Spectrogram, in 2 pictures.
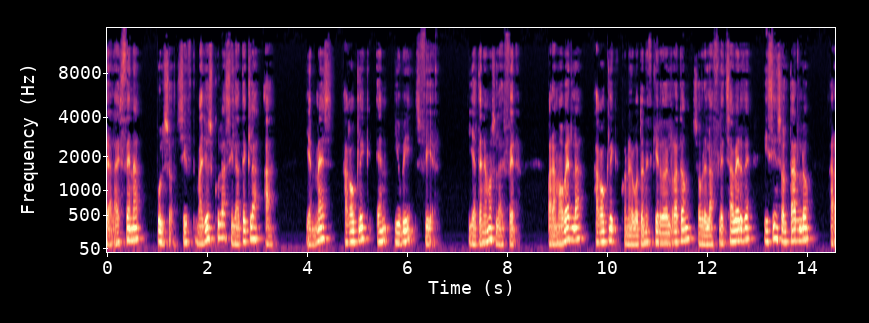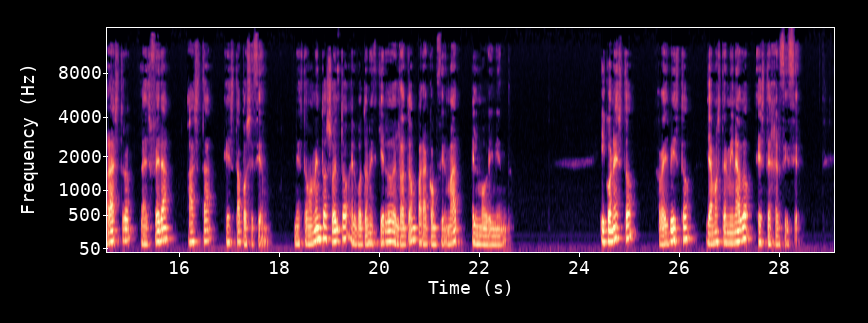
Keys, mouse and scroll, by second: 2.1 shift+a, 13.1-15.0 drag.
